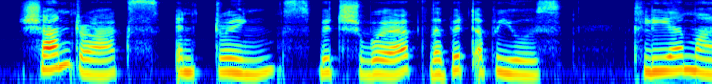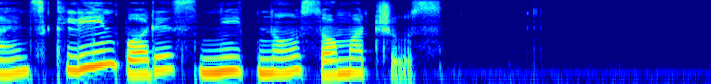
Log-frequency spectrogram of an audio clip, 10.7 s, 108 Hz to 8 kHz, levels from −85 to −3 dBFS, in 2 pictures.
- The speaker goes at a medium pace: No, slow, 95 wpm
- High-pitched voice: Yes, high, 205 Hz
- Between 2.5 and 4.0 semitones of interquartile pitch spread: Yes, average, 2.8 semitones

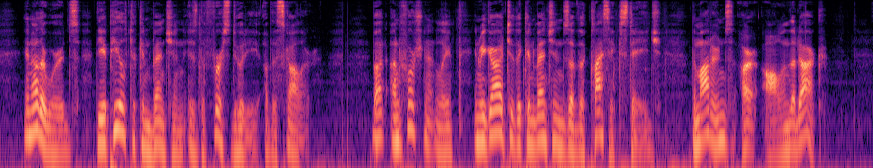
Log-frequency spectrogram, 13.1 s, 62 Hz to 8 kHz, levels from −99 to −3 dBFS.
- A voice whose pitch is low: Yes, low, 120 Hz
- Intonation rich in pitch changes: Yes, wide, 5.9 semitones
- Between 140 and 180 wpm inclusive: Yes, average, 145 wpm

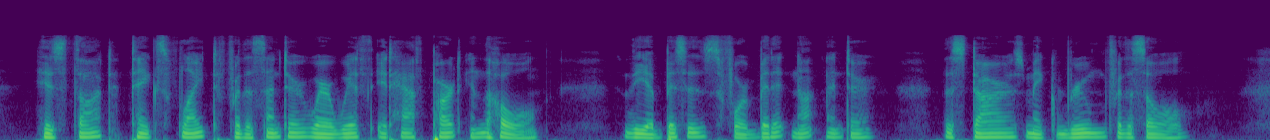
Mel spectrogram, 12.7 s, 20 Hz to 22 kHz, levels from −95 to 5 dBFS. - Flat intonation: Yes, narrow, 1.9 semitones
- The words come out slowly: Yes, slow, 130 wpm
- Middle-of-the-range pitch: No, low, 110 Hz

